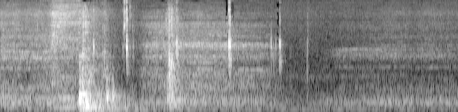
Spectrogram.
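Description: A few light clicks and rattles as a small plastic remote bass knob and its cable are picked up and handled, spread over the first second and a half.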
